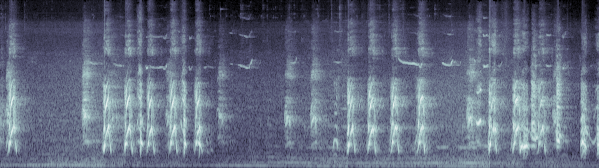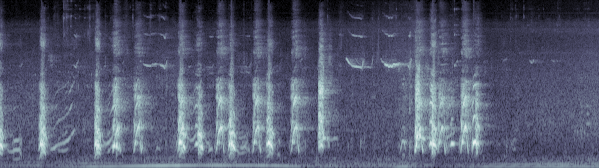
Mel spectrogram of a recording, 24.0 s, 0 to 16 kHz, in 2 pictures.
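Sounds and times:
dog barking excitedly: 0.0 - 0.6, 1.6 - 4.8, 5.7 - 18.8, 20.0 - 22.1
dog whining: 2.1 - 22.4.

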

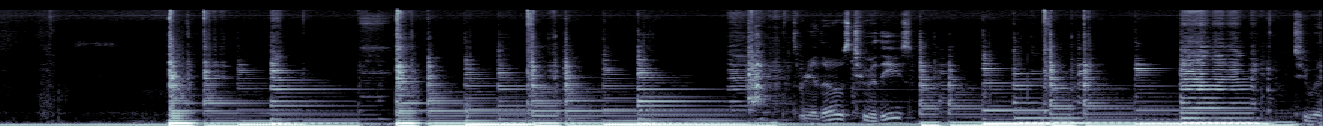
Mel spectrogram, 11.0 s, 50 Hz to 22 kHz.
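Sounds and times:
bass guitar arpeggios: 0.0 - 11.0.

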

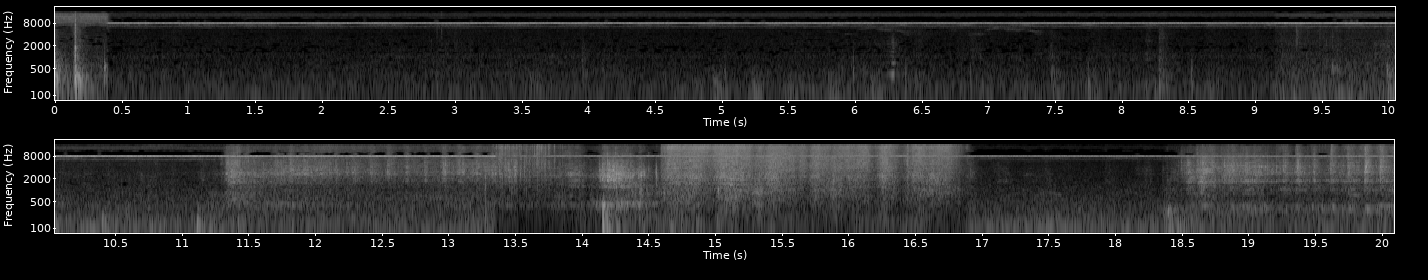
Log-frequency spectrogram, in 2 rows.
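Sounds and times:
insects trilling: 0.0 - 20.0
even hiss: 11.2 - 17.2, 18.3 - 20.0.

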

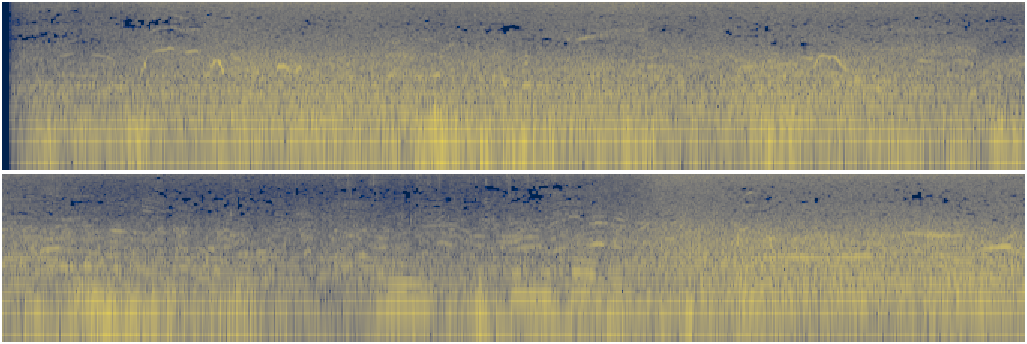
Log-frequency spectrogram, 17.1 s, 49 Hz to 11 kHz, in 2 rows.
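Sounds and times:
sea surf breaking on beach: 0.1 - 17.0
wind buffeting microphone: 0.2 - 17.0.

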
